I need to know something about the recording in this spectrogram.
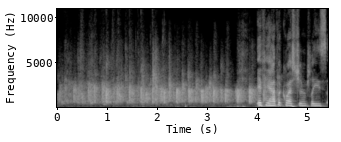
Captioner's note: audience applauds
